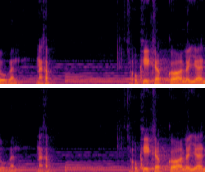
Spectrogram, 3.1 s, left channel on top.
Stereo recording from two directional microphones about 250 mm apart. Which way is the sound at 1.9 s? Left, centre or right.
Centre.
